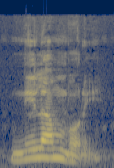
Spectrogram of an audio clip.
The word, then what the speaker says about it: নীলাম্বরী: আর বয়ের সাথে ইকার, তো দিগ্বি জয়, দিগ্বিজয়, উচ্চারণটা হবে এরকম। পরবর্তী আরেকটা এক্সাম্পল দেখি, আমি যদি বলি নীলাম্বরী, এটা অনেকটা ভুল হওয়ার মতো না, হ্যাঁ, কারণ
